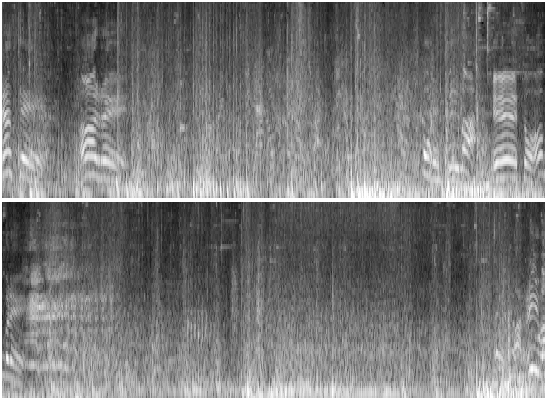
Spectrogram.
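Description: A horse gallops with heavy hoofbeats.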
